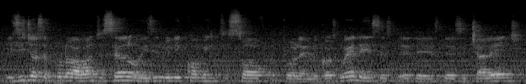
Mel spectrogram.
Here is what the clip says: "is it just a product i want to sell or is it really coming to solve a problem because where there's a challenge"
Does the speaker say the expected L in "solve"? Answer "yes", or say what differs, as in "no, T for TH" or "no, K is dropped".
yes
